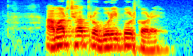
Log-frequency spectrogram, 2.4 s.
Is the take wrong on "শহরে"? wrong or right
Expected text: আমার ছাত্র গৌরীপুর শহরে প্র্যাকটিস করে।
wrong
